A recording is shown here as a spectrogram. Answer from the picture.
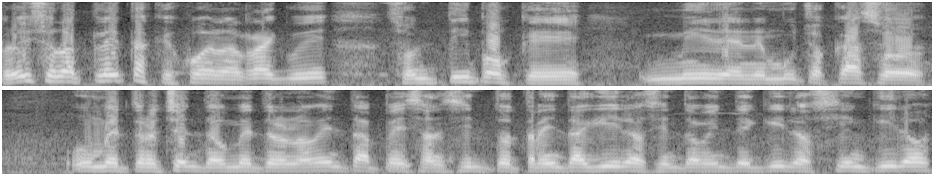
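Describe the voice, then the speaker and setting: In a Rioplatense accent, a man speaks at a medium pitch and moderate pace, with ordinary pitch variation and very even loudness over noticeable background noise. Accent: Argentine Rioplatense Spanish. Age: 60s. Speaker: rugby coach and former international player. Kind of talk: casual chat.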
